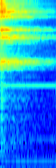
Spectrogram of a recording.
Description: DrJingle.wav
